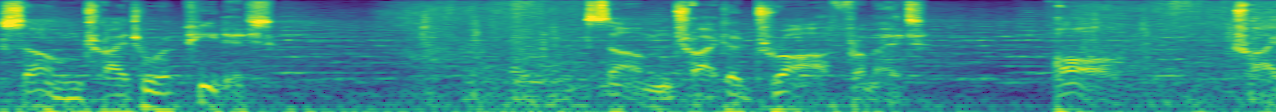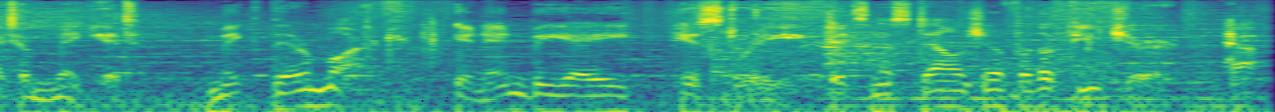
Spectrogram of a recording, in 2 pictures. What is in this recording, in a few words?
promo sports, men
